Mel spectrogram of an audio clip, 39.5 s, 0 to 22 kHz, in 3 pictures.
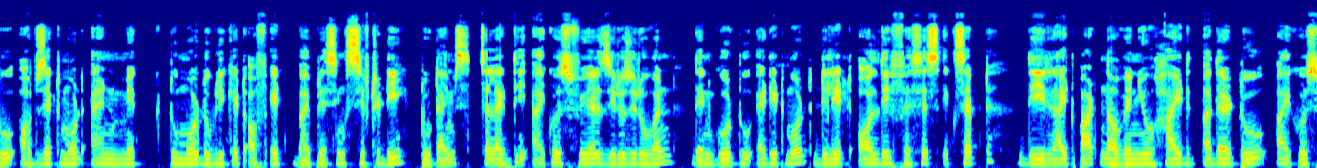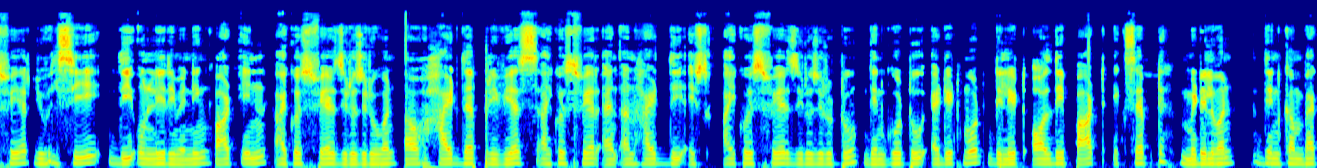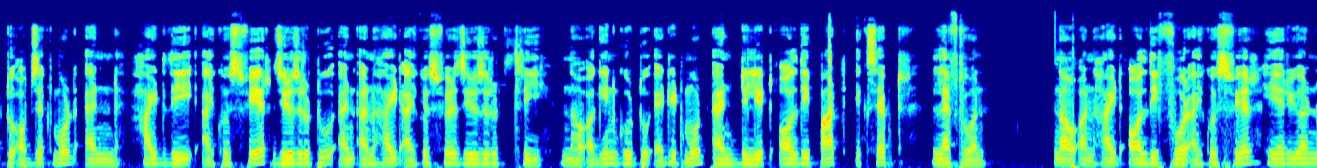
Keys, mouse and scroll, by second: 4.8 click, 7.6-11.7 drag, 12.1 click, 13.7 Tab, 16.5 click, 16.9 click, 20.9 click, 23.0 click, 24.1-27.9 shift+drag, 28.2 click, 28.8 click, 31.6 shift+click, 36.2 click, 36.8 click, 38.5 click, 38.8 click.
